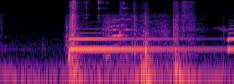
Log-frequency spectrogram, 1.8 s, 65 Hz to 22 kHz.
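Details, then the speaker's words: 1989 Ford Mustang Fox body 2.3L four-cylinder 5-speed convertible, battery charged, clutch down, key turned: single sharp click under warning chime, no crank; suspected bad starter, solenoid seems to work. "no start no crank and i'm pretty sure it is the starter so the battery is charged up and everything again this is what we get when you turn the key over"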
